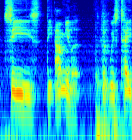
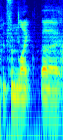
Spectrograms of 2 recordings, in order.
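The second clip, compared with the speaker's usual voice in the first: ordinary talk, nothing marked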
